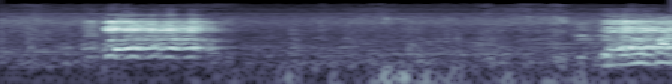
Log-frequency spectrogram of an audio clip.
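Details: Large Etawah crossbred goat named Mondy at Lek Men Farm, Indonesia, giving two loud nasal bleats, one near the start and another at the end, with a quiet gap between them and faint background noise.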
